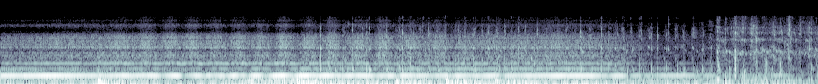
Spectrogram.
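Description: Music sting for an animated channel logo: one long held tone over deep rumbling hits, getting somewhat quieter about five seconds in.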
